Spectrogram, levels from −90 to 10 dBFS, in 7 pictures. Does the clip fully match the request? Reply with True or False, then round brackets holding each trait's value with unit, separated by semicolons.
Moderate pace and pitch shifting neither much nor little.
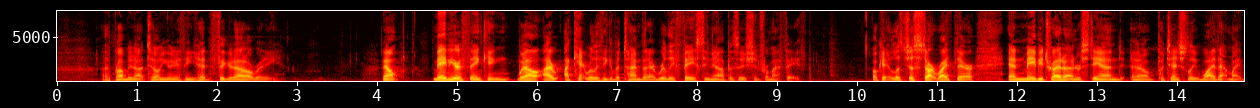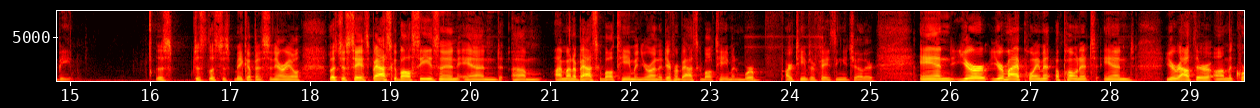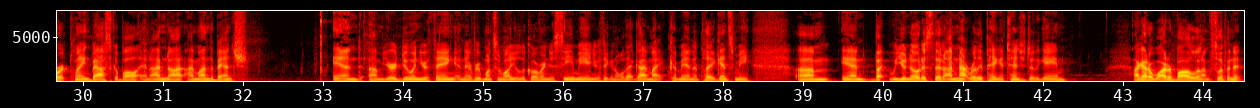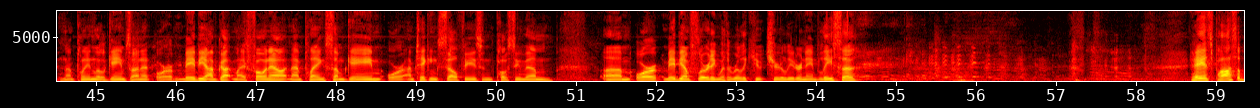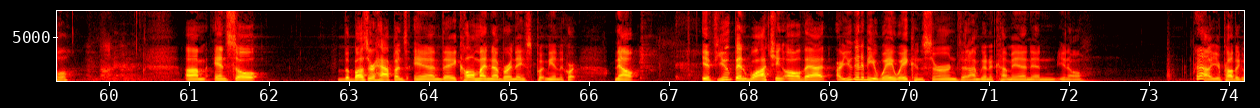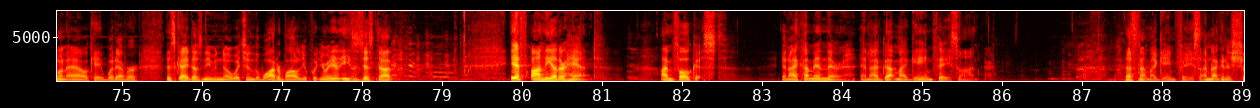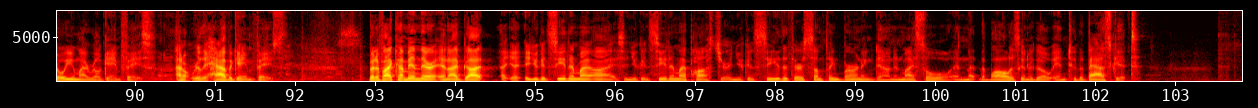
False (210 wpm; 3.9 semitones)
